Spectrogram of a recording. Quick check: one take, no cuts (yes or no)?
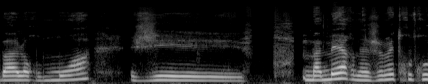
no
